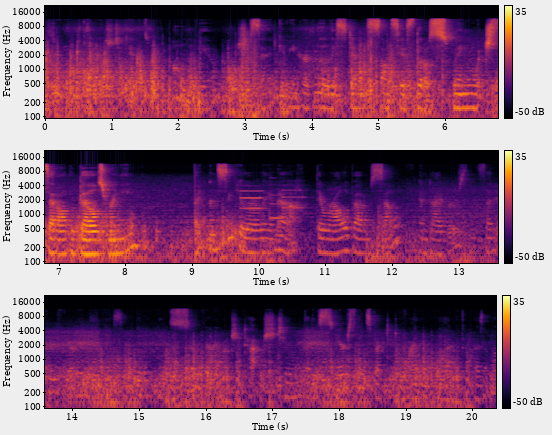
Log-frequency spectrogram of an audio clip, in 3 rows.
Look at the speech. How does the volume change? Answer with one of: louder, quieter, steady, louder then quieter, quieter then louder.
louder then quieter.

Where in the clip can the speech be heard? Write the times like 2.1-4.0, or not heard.
0.0-8.2, 9.0-20.3.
